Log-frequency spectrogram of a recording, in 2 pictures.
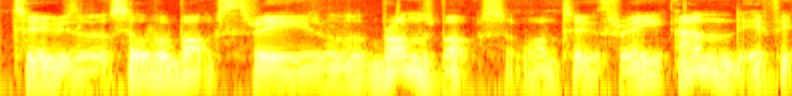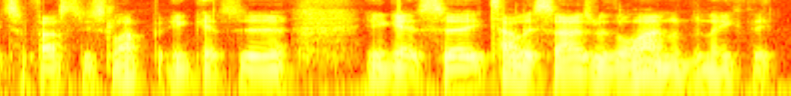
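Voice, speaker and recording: A man's voice: lowish voice, expressive, a little fast, hardly any pauses. A middle-aged man with a light Yorkshire twang, a racing commentator explaining at length in a rambling, hesitant way. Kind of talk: podcast conversation.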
